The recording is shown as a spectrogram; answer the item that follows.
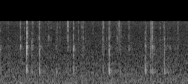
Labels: {"label": "ambient", "recorder": "HydroMoth"}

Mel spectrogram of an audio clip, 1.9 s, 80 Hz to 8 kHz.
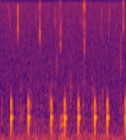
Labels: {"label": "biophony, knock croak", "recorder": "SoundTrap 300"}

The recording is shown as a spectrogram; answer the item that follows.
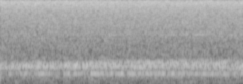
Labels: {"label": "anthrophony, boat engine", "recorder": "HydroMoth"}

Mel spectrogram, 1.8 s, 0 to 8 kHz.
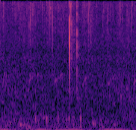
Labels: {"label": "biophony", "recorder": "SoundTrap 500"}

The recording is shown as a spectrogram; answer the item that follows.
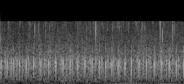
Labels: {"label": "biophony, rattle", "recorder": "SoundTrap 500"}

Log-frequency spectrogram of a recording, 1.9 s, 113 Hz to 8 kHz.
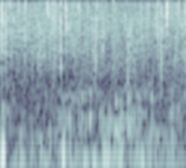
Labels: {"label": "biophony, pulse", "recorder": "SoundTrap 300"}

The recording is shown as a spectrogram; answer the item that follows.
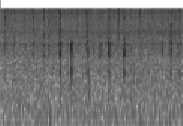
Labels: {"label": "ambient", "recorder": "HydroMoth"}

